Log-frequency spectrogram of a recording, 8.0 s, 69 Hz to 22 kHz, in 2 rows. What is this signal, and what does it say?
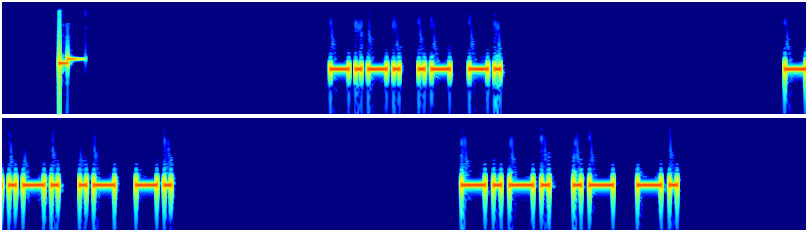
Morse code, heard as a keyed tone, about 33 wpm, 700 Hz. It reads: CAN CAN CAN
